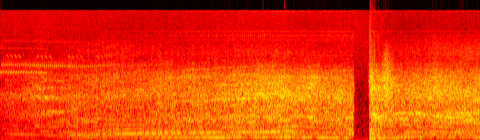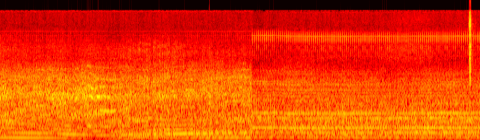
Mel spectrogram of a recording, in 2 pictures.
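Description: A car engine roars and stays loud throughout, its pitch rising and falling as the car drives off along a road beside the Seine, with a brief abrupt cut partway through.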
